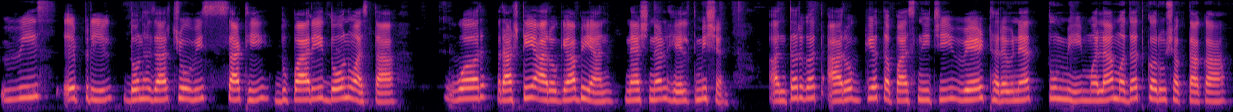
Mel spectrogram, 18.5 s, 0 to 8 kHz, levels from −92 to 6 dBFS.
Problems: none marked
